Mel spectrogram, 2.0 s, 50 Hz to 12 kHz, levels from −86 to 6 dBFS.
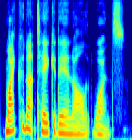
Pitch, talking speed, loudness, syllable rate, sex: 185 Hz, 270 wpm, -20 LUFS, 5.1 syllables/s, female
